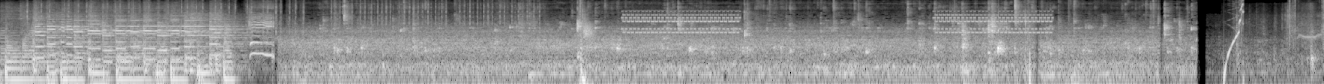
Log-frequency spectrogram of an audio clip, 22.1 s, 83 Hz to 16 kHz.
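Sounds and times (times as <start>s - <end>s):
sharp clicks: 4.1s - 9.1s
telephone ringing: 10.4s - 12.4s, 15.6s - 17.6s.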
